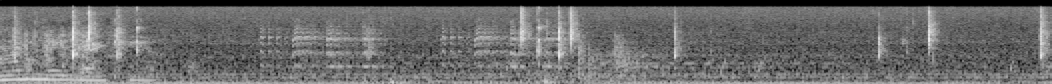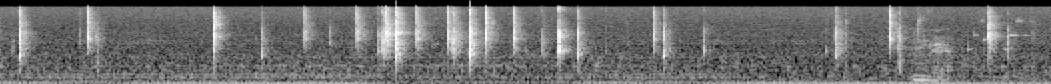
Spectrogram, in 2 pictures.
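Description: Short, sharp video game sound effects pop and click again and again.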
